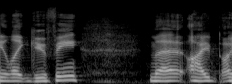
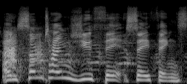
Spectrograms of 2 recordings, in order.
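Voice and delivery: plain

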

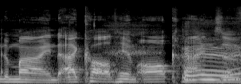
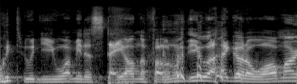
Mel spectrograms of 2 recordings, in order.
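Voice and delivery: usual speaking voice

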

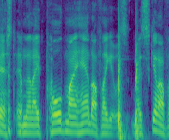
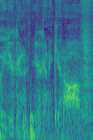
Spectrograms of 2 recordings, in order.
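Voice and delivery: unvoiced quiet whisper, close. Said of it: "I like to go up quietly".

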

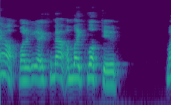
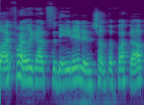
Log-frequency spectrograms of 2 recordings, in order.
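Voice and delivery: ordinary delivery

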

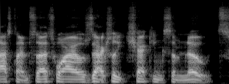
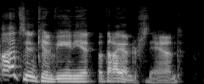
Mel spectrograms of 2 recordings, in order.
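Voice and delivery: ordinary talk

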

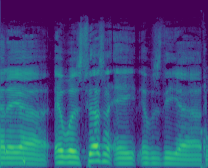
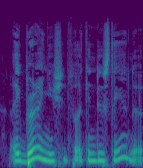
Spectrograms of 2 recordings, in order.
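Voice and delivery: put-on kid voices, higher and quieter; 8 semitones higher, 6 dB quieter than usual. Asked to do an impression of two kids from his school: impression of school kids. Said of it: "Can you do an impression of them?".

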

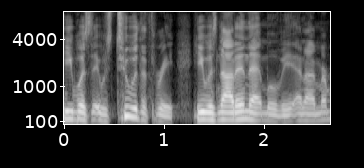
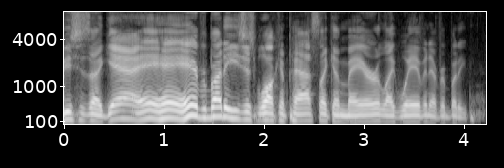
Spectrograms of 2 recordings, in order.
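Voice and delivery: normal talking voice

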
